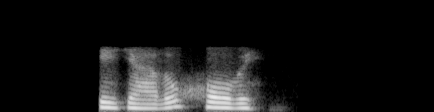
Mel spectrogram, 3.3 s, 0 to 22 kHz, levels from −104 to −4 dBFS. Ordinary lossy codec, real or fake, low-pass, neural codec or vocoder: Opus, 16 kbps; real; 3.6 kHz; none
